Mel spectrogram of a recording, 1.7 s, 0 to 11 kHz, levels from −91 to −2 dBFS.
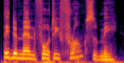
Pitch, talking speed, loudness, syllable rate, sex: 170 Hz, 215 wpm, -19 LUFS, 5.3 syllables/s, male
